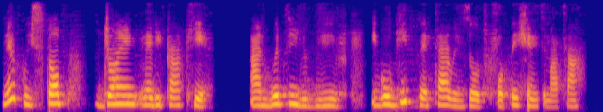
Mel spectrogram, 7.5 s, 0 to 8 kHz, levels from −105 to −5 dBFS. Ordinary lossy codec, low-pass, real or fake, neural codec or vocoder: none; 7.2 kHz; fake; codec, 44.1 kHz, 1.7 kbps, Pupu-Codec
